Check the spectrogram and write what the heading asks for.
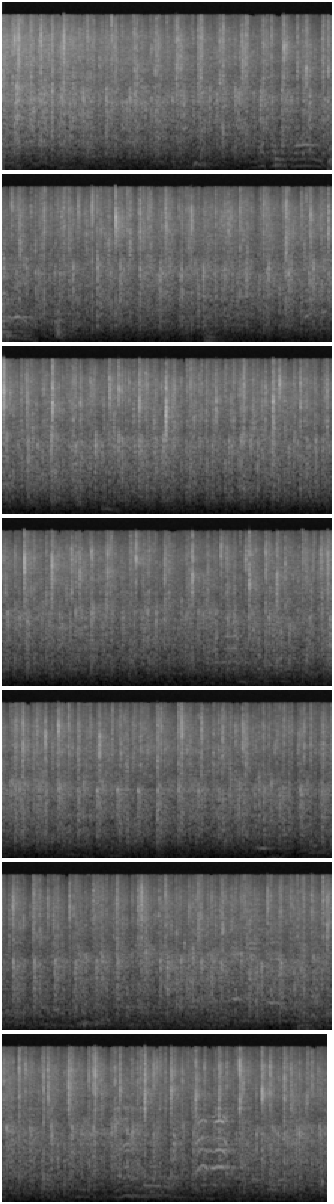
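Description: Audience applauding steadily, many hands clapping together, with a single low thump about two-thirds of the way through.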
